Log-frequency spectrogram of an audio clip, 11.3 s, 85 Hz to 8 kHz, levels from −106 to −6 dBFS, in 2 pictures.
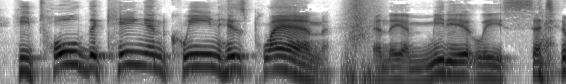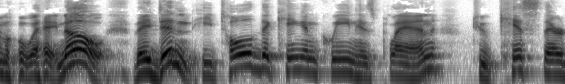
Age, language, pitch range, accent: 40-59, Chinese, 115-175 Hz, American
